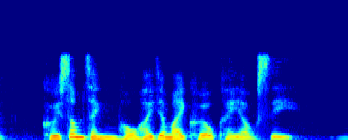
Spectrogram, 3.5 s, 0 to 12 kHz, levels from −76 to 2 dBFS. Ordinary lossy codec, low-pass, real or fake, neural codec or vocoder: Opus, 64 kbps; 7.2 kHz; fake; codec, 16 kHz, about 1 kbps, DyCAST, with the encoder's durations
